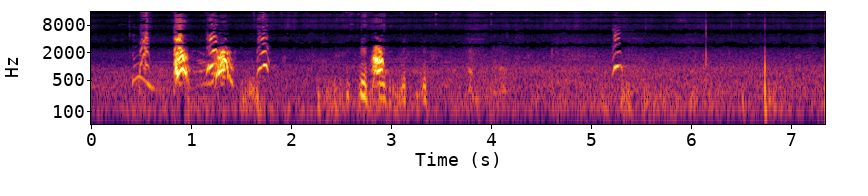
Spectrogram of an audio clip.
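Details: Several puppies at play, prancing about; short, high yips and squeaky barks come in quick bursts near the start and again mid-clip, with faint whimpers and quiet room noise between.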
